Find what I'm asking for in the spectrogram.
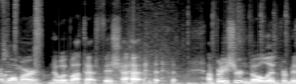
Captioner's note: laughs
